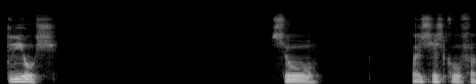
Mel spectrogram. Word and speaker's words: Driouech: It seems to be that most are saying it's Driouech.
